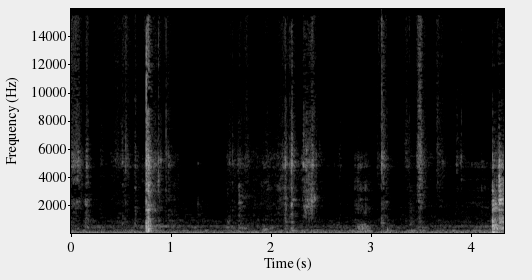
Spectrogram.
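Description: Playing-style cards handled in the hands: one sharp click about a second in, then faint taps and rustles of cards, over a low steady hum.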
